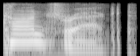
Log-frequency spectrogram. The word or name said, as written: contract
